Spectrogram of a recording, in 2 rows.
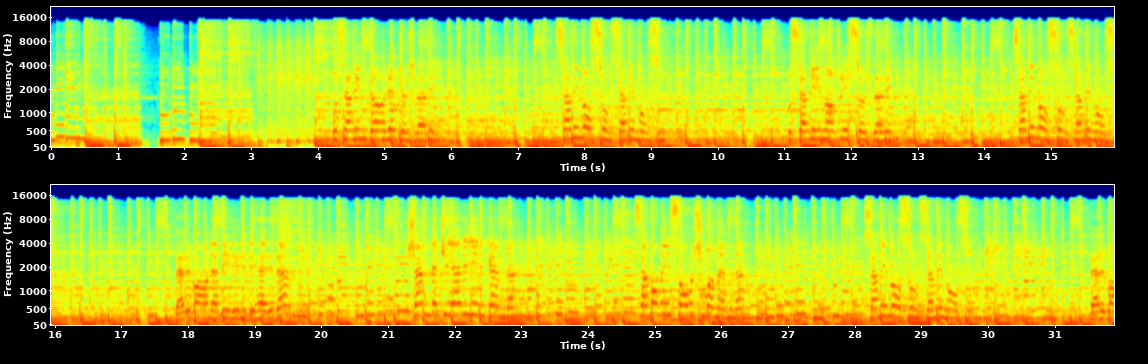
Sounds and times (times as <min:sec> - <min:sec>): Music: 0:00.0 - 0:31.8.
